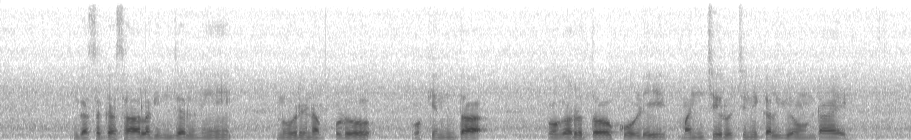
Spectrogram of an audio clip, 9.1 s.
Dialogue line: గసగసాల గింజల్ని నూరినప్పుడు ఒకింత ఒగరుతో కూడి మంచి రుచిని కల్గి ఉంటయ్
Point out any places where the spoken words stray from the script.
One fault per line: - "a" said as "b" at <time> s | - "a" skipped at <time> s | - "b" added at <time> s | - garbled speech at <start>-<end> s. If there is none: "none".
none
